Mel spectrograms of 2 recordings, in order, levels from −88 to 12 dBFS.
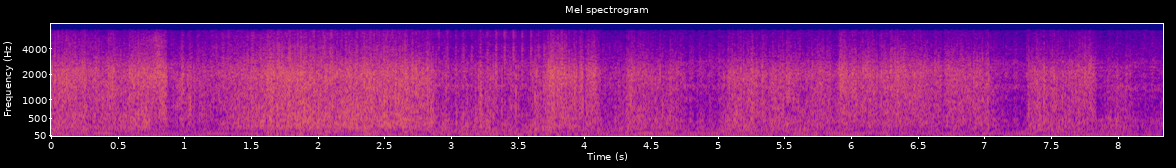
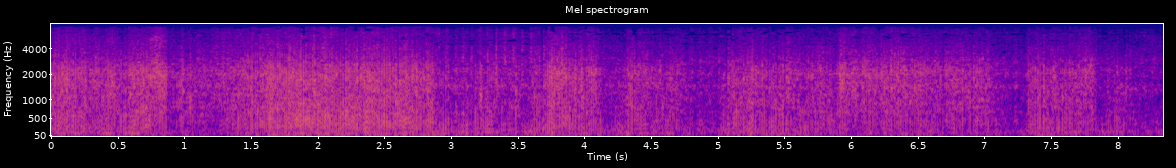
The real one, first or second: first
